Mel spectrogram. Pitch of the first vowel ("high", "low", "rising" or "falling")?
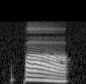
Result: falling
